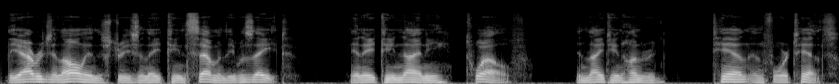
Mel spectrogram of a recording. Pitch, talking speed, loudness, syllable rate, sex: 100 Hz, 150 wpm, -18 LUFS, 5.5 syllables/s, male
